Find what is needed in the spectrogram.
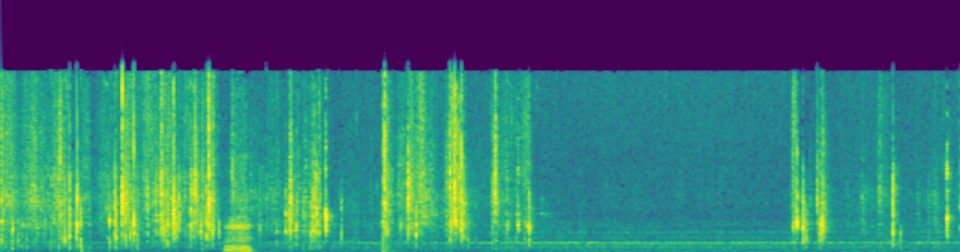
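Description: Thin plastic food packaging crinkling and rustling as it is peeled off a block of ground plant-based burger meat, with sharp crackles through the first four seconds. It then goes quieter, with only a few light clicks near the end.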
